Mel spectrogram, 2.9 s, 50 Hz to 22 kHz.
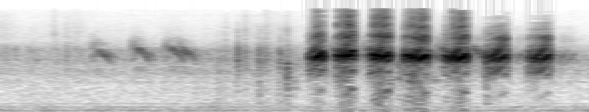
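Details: Osprey at a nest near Lolo, Montana, facing down magpies on a July 2015 morning: a few soft falling whistles, then a loud run of seven piercing, evenly spaced cheeping notes.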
